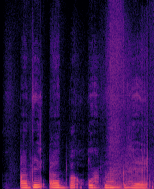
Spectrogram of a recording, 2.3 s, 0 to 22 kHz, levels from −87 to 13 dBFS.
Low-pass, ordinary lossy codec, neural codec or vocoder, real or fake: none; none; codec, 44.1 kHz, 3.4 kbps, Pupu-Codec; fake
